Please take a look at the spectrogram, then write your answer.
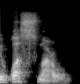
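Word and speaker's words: وَاسْمَعُوا: So basically the word is isma'u, but when you read it by joining it with the letter waw, so then the joint pronunciation would be wasma'u.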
